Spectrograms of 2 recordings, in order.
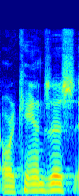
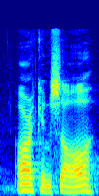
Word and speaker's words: Arkansas: Colorado pronounces it Arkansas, as does the state of Kansas. They call it Arkansas down in Arkansas and in eastern Oklahoma.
